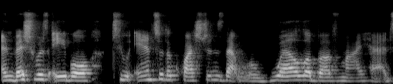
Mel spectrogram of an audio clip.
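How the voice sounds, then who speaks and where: The speaker has an American accent and an energetic tone, moving at a fairly quick pace. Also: woman. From New Jersey. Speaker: competitive intelligence leader. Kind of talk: conference talk. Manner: fast.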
